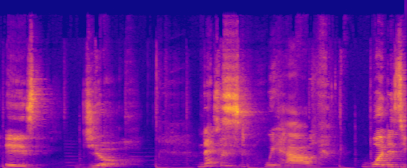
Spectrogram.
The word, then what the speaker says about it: Dior: Okay, the French pronunciation is Dior.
